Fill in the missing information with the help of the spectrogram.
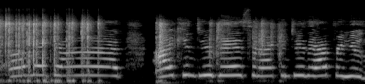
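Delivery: mock a groveling ex laying it on thick; sweet-talking ex. Someone coming back around, pleading in a high sugary voice. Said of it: "coming back around kinda like".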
